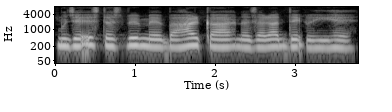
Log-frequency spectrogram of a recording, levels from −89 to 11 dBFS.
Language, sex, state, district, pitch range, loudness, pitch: Hindi, female, Arunachal Pradesh, Papum Pare, 180-205 Hz, -18 LUFS, 190 Hz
